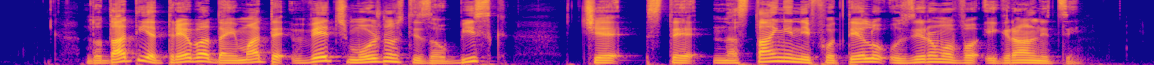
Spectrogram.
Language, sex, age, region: Slovenian, male, 18-29, Drava region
